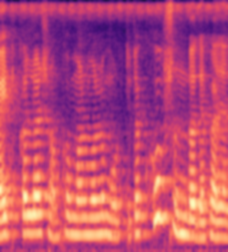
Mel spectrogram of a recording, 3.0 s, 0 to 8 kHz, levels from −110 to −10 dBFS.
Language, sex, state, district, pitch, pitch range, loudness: Bengali, female, Bihar, Katihar, 210 Hz, 195-225 Hz, -16 LUFS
